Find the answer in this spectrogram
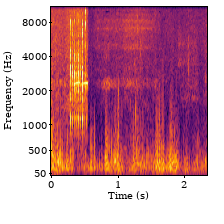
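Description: Wind buffeting the camera's microphone: a loud, irregular low rumble that starts abruptly.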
